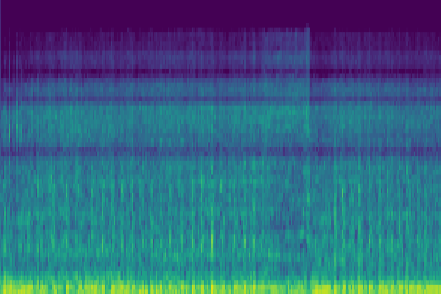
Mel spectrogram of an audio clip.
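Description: Engine of a portable fire pump revving up sharply and running at high speed, with a brief dip in revs about four seconds in before it picks up again.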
